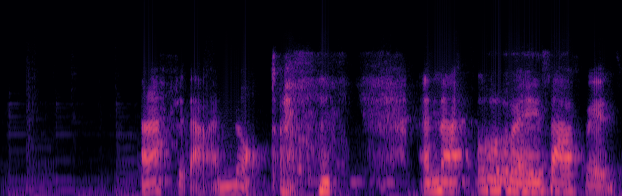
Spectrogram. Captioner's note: laughs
